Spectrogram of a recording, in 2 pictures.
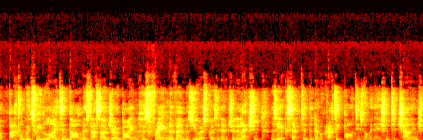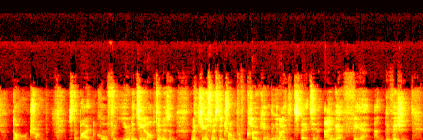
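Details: Adult news presenter; typical speech.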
